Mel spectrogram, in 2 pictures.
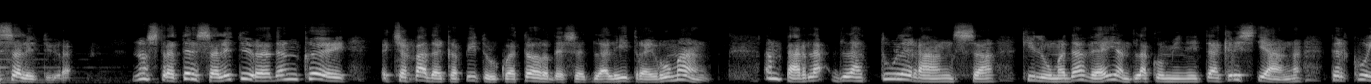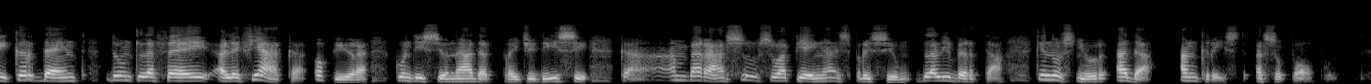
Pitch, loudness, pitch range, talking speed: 170 Hz, -21 LUFS, 140-210 Hz, 115 wpm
